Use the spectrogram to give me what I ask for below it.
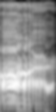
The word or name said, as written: are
